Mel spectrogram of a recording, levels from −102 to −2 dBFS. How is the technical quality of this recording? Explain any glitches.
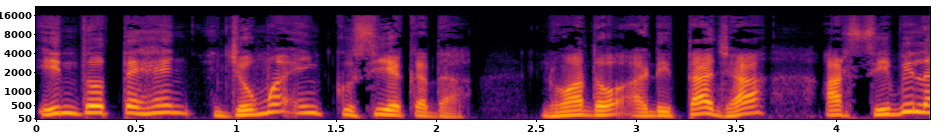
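No glitches turn up anywhere in this speech recording. There is nothing here that calls for an explanation.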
